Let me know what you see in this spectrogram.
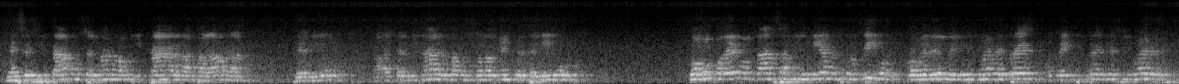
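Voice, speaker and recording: A male pastor preaches a sermon in a church hall, often asking the congregation whether they follow. His voice is mellow and steady at a normal speed. The mic is distant, and the echoey room carries a faint rumble.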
